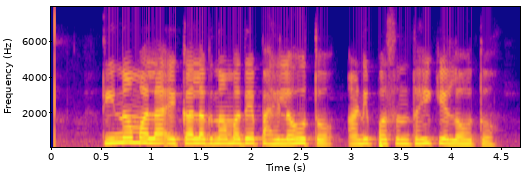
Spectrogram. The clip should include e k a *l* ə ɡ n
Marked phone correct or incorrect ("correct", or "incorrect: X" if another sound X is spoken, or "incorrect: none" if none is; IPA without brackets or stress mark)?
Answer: correct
